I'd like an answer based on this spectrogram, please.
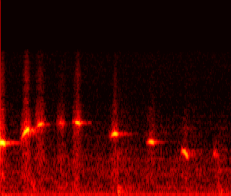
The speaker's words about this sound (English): I begin to whistle.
